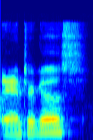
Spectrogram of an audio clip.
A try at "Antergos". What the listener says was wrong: You have to roll your R's with Antergos. It's not But you got to roll your R, otherwise you're not saying it correctly.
